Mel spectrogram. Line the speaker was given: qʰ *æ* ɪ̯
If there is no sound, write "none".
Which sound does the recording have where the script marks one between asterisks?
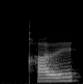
ə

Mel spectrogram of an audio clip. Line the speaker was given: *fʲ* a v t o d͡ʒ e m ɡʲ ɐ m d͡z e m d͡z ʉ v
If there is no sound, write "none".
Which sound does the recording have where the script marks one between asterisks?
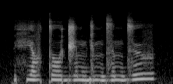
fʲ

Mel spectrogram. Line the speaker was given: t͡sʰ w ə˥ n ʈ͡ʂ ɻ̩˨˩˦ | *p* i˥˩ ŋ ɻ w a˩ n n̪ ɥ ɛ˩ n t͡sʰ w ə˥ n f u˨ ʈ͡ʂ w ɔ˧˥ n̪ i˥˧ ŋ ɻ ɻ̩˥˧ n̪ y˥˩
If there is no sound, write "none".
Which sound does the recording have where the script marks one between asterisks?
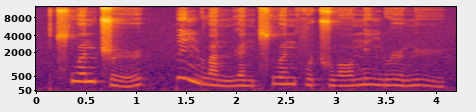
p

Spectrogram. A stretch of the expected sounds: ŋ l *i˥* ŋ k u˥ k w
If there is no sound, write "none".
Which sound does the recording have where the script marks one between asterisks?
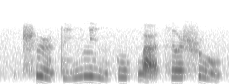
i˥˩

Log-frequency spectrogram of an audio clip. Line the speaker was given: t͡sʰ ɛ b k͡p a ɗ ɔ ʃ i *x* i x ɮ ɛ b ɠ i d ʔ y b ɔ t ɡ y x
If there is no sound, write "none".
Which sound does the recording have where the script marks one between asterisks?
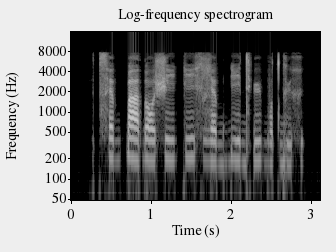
k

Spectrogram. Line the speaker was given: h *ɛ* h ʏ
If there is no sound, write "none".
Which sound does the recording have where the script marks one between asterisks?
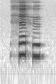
ɛ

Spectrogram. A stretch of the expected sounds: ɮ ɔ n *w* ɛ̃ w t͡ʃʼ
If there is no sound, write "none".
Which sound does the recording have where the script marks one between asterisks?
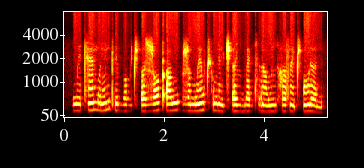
w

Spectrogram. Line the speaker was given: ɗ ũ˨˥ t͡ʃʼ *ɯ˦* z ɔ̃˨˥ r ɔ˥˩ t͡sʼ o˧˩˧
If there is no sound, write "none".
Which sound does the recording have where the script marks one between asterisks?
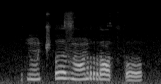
ɤ˦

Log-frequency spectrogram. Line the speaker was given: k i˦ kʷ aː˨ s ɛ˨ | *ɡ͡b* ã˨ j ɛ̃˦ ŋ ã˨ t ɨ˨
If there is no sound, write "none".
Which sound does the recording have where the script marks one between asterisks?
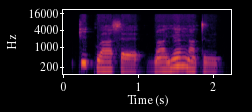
ɡ͡b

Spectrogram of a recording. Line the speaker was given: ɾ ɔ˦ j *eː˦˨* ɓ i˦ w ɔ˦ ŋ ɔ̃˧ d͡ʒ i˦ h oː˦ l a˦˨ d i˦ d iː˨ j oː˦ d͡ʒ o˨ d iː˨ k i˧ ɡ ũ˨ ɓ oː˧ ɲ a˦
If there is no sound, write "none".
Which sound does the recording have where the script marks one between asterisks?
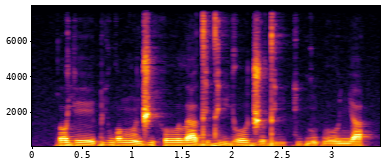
eː˦˨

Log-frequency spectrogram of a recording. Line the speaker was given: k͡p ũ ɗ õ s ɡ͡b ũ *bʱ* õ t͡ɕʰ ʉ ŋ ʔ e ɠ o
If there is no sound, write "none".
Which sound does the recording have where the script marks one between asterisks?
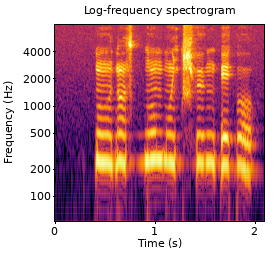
b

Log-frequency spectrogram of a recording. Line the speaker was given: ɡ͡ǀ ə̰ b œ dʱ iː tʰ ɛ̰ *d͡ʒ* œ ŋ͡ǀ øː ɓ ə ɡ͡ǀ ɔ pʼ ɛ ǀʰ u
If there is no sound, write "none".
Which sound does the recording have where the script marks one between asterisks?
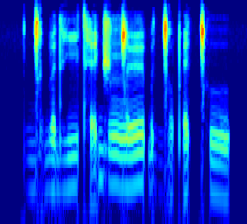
d͡ʒ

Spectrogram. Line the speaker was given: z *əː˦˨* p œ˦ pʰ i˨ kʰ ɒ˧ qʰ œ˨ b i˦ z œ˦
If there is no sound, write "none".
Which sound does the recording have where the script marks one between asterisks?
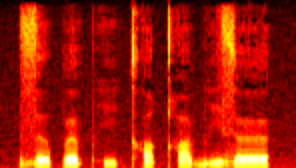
ə˦˨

